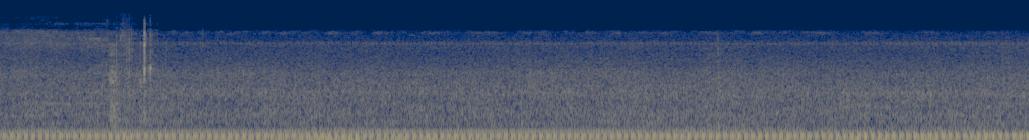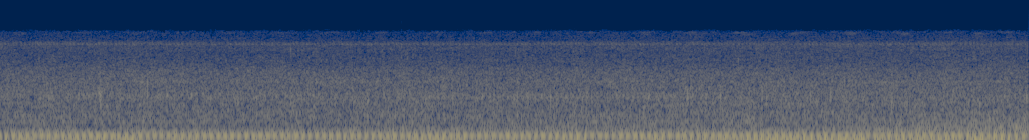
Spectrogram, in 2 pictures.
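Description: Steady rush of a pond's spray fountain running, over a low steady hum, with one short click near the start.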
